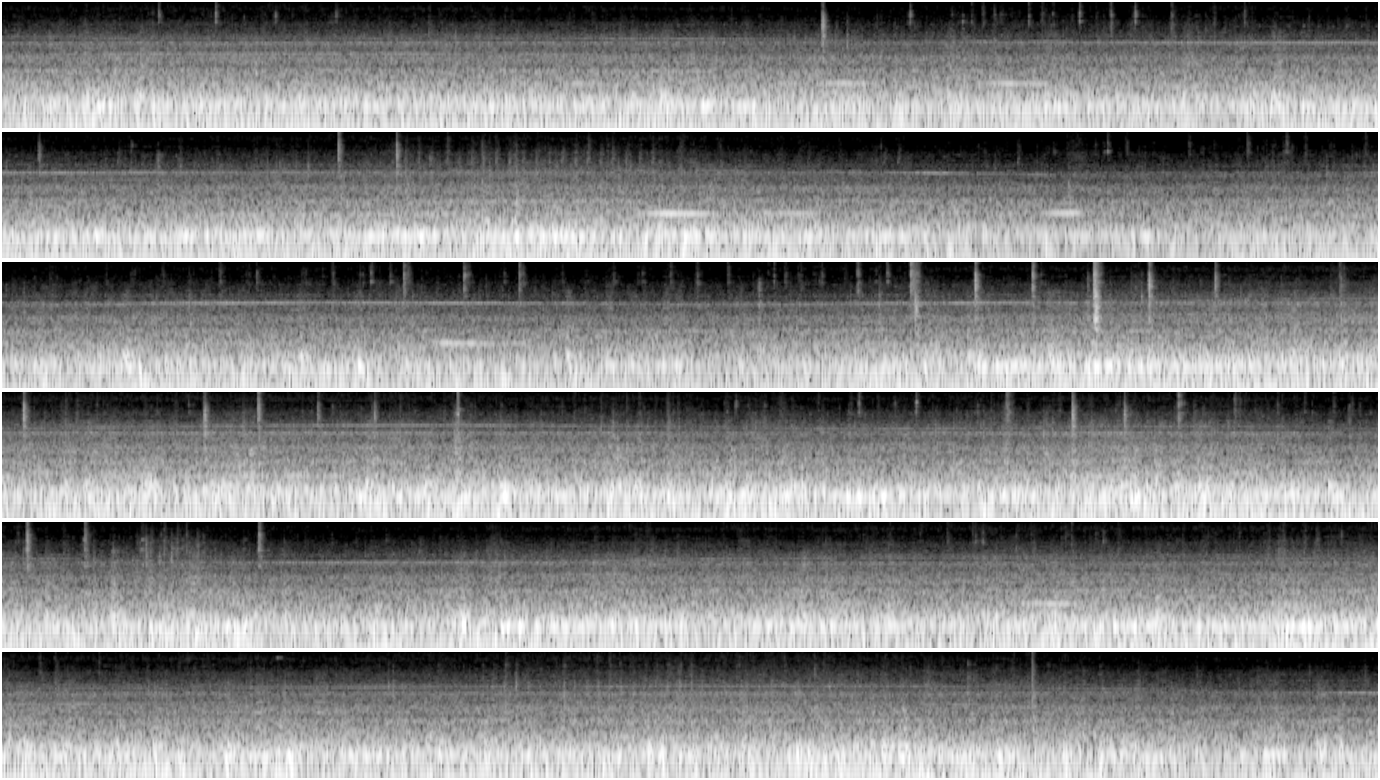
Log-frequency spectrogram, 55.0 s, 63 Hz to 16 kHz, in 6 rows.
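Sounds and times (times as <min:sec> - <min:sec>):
truck engine rumble: 0:00.0 - 0:55.0.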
